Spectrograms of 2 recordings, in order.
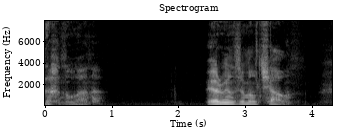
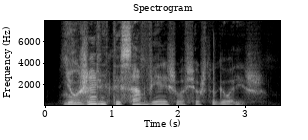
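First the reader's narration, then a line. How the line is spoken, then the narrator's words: Sighing. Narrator (Russian): Вздохнула женщина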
